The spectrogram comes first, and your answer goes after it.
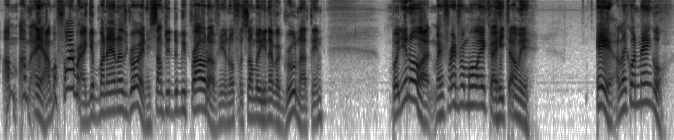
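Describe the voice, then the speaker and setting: A man's voice: on the high side, very animated, fast talker, pushed and bright, no room sound, clean studio sound. A man preaching in a Hawaiian Pidgin accent, telling a folksy story and asking his listeners questions. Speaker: pastor. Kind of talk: storytelling sermon to a listening audience.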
